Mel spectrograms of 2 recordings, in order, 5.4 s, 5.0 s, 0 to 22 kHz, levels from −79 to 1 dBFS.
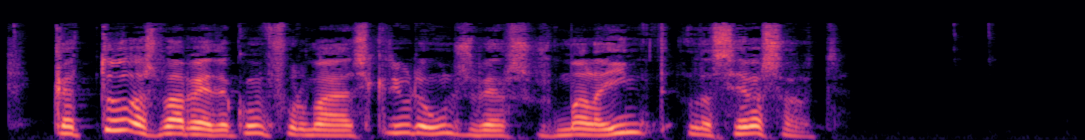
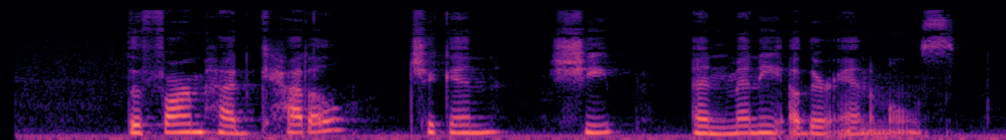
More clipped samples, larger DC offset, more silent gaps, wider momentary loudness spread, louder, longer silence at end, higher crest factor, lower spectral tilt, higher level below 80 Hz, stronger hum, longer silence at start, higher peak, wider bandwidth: neither; neither; neither; second, 8 LU vs 12 LU; first, -18 LUFS vs -28 LUFS; first, 1.25 s vs 0 s; about the same, 18 dB vs 18 dB; second, -4 dB/octave vs -5.5 dB/octave; second, -60 dBFS vs -46 dBFS; neither; about the same, 0.05 s vs 0.1 s; first, -2 dBFS vs -10 dBFS; second, 11.5 kHz vs 16.5 kHz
